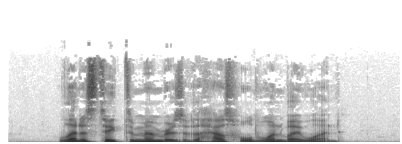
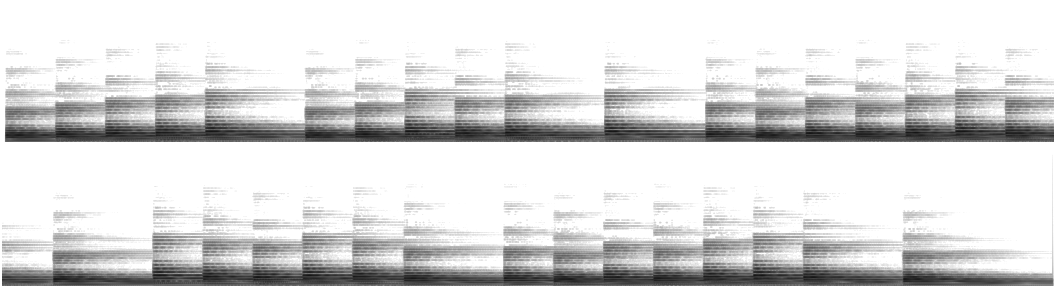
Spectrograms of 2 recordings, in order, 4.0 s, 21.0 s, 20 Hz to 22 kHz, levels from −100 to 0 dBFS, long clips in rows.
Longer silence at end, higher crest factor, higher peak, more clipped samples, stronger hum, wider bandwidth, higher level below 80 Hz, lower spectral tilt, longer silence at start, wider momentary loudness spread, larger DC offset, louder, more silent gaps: first, 0.6 s vs 0 s; about the same, 18 dB vs 14 dB; second, -8 dBFS vs 0 dBFS; neither; neither; first, 14 kHz vs 8.4 kHz; first, -50 dBFS vs -62 dBFS; first, -5.5 dB/octave vs -2 dB/octave; first, 0.6 s vs 0.05 s; about the same, 7 LU vs 9 LU; neither; second, -25 LUFS vs -14 LUFS; neither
